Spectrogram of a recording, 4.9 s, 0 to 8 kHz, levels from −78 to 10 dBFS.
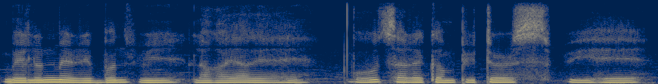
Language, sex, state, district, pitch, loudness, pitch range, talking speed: Hindi, female, Arunachal Pradesh, Papum Pare, 190 Hz, -14 LUFS, 180-195 Hz, 145 wpm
